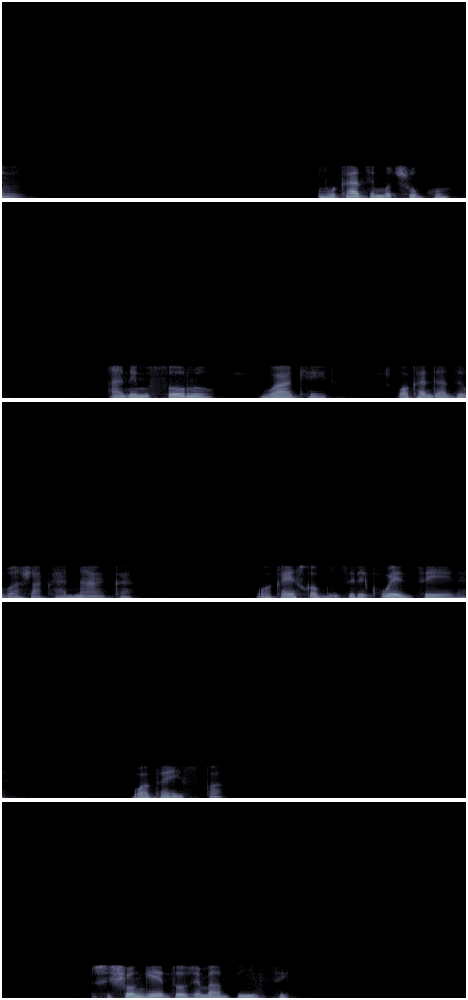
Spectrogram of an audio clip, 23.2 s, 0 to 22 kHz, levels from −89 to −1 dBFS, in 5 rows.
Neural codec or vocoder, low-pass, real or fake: codec, 16 kHz, about 1 kbps, DyCAST, with the encoder's durations; 3.6 kHz; fake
